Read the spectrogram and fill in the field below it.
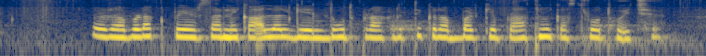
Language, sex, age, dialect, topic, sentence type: Maithili, female, 25-30, Eastern / Thethi, agriculture, statement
